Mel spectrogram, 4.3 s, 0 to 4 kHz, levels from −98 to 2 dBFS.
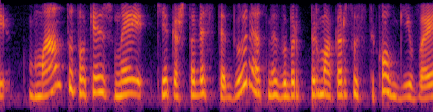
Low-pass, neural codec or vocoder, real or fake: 3.6 kHz; none; real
